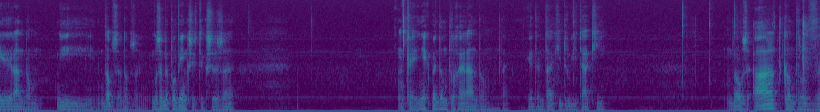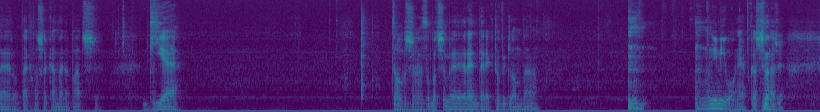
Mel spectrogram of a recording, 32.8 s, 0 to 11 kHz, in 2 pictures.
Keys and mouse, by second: 3.2-7.9 drag, 8.7-11.0 drag, 11.5-13.7 middle drag, 14.2 middle click, 15.8 ctrl+a, 18.2 click, 19.3 g, 27.2 click.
